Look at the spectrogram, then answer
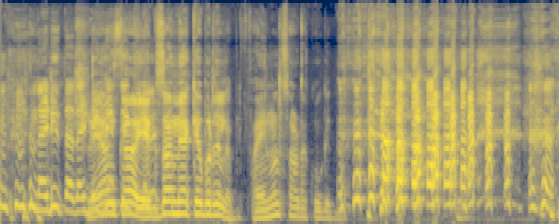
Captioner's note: both laugh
